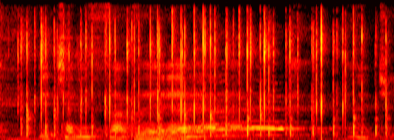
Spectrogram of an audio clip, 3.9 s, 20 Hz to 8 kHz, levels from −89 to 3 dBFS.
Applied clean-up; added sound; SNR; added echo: none; Clapping; -4 dB; reverberation time 2.6 s.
